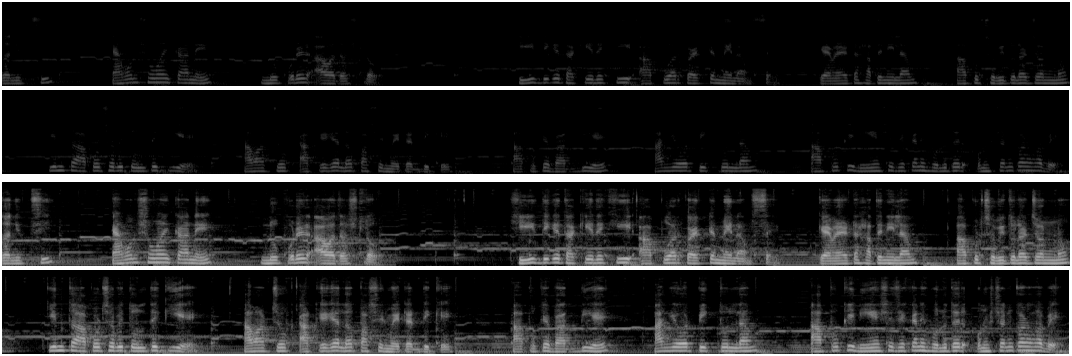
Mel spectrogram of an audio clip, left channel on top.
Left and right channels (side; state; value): left; quieter; 26.7 dB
